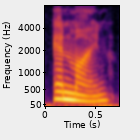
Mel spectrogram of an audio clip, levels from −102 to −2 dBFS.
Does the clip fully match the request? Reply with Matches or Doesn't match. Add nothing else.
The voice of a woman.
Matches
